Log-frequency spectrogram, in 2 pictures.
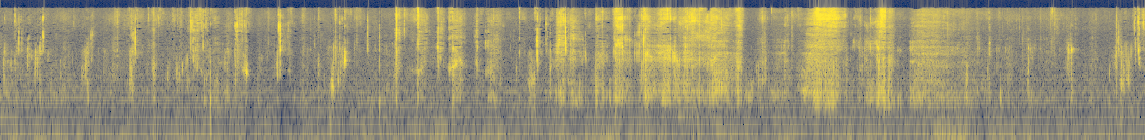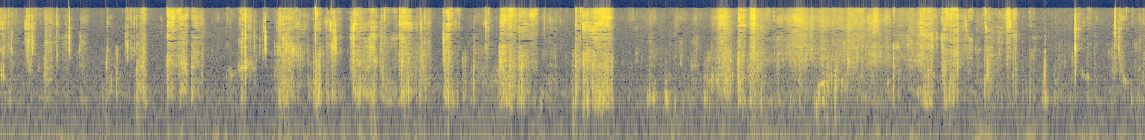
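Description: Close-miked chewing and biting of a glazed lamb sausage (lamb intestine casing stuffed with lamb meat): a dense, irregular run of wet smacks and crisp clicks, with gloved hands pulling the sausage apart.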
